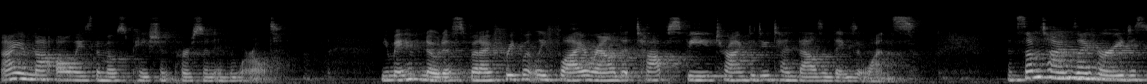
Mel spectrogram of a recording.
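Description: Spoken with a Midwestern US accent at a moderate pace and ordinary pitch variation, the clip has audible room echo and noticeable background noise. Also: woman, medium pitch for a woman. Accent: US Midwest. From Kansas. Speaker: preacher. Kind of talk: sermon.

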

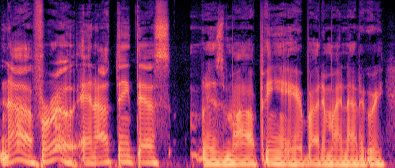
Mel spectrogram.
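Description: With a very deep, low pitch and an American accent, a man talks at a very fast pace. Noticeable background noise is present. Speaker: podcast host. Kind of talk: casual chat. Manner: animated.

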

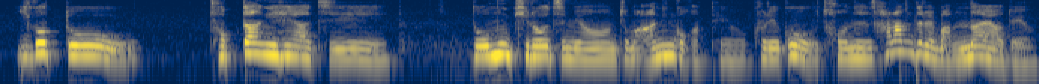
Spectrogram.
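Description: Very slowly, a woman speaks with lively intonation in a dark, mellow tone. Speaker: student radio DJ. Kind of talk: casual radio chat. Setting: remote broadcast. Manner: talkative.

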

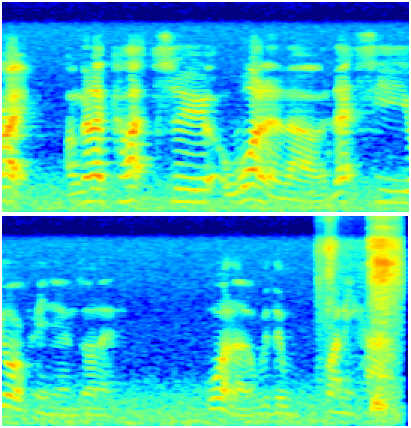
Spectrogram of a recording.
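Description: A man speaks with big swings in loudness. Noticeable background noise is present. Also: moderate pace. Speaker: football podcast co-host. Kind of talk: casual chat about football.

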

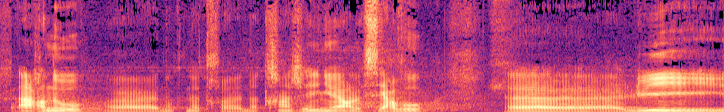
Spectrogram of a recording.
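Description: Here a man speaks with a very deep, low pitch. His intonation is fairly even. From Paris suburbs, France (Val-d'Oise). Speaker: entrepreneur. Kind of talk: interview. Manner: hesitant, with fillers.

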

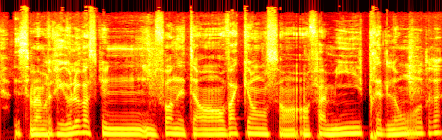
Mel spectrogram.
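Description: Over noticeable background noise, the speech moves at a fairly quick pace with monotone, flat intonation. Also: man. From Belgium, Mons. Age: 50s. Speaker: game inventor. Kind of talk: radio interview. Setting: studio. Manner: halting.

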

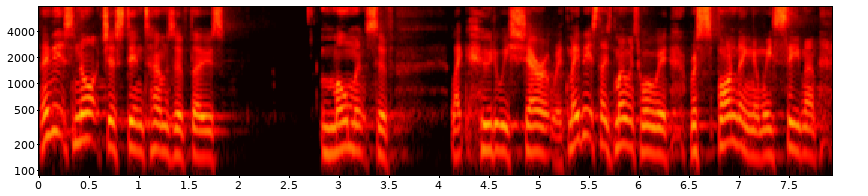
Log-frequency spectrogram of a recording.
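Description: The pace of this man's speech is moderate. His voice is high in pitch, and the pitch varies in an ordinary way. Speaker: pastor. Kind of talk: sermon. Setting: recorded online church service. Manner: animated.

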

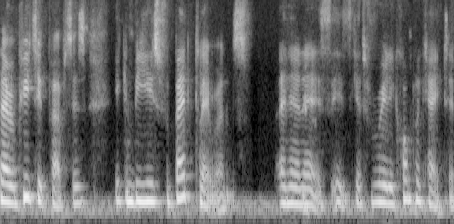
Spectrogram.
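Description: A woman with a British accent speaks at a medium pitch in a dark, mellow tone. Her voice is somewhat breathy, and her intonation is fairly even. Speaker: show host, mental health nurse. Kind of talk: panel discussion. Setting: video call.

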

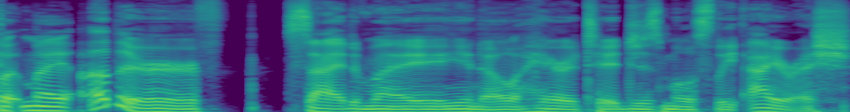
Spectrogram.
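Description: With a playful tone and a very deep, low pitch, a man talks at a fairly slow pace on a very clean recording with a silent background and a dry, close sound with no echo. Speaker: podcast host, librarian. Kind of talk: casual chat. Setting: podcast studio. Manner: joking, playful.

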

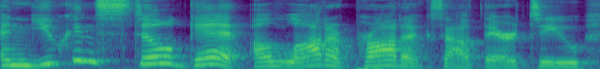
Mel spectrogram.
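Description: A woman with an unremarkable speaking voice talks at a fairly high pitch with lively intonation. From US Midwest, Missouri. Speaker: podcast host, marketing staff. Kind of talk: casual chat.

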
